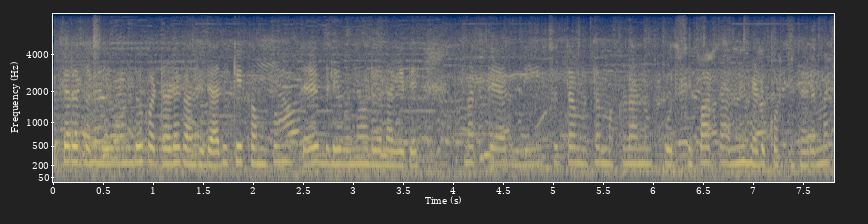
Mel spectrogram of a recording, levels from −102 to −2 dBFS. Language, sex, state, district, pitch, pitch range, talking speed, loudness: Kannada, female, Karnataka, Mysore, 235 Hz, 225-245 Hz, 155 wpm, -28 LUFS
